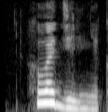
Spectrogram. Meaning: fridge, refrigerator (verbal noun of холоди́ть (xolodítʹ) (nomen instrumenti et loci))
- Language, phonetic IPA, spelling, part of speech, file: Russian, [xəɫɐˈdʲilʲnʲɪk], холодильник, noun, Ru-холодильник.ogg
